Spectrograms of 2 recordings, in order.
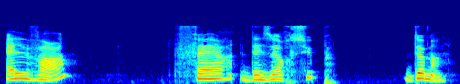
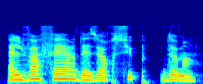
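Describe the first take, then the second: First: Slowly, with pauses between chunks; slow, chunked. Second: Said in the usual way. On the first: Shown as a demonstration. Teacher modelling the sentence for learners, slowly chunked. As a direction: break it up for learners. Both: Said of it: "She's going to work overtime tomorrow".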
